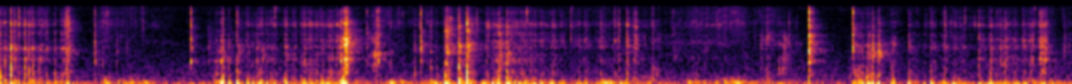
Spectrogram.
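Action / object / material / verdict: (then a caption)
scrape / hand-held bar of soap / soap / none. A solid yellow rectangular bar of soap, held in the hand, is scraped with a utility knife blade. Soft, crisp scraping runs throughout, broken by sharp, bright clicks and ticks over a low rumble.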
